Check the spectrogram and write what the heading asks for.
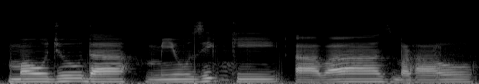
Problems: none marked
